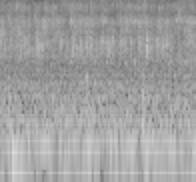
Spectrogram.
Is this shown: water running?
yes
